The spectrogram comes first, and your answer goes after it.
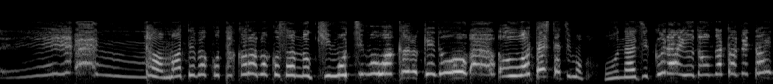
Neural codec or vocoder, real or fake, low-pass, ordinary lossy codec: codec, 16 kHz, 16 kbps, FunCodec, trained on LibriTTS, 50 frames a second; fake; none; none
